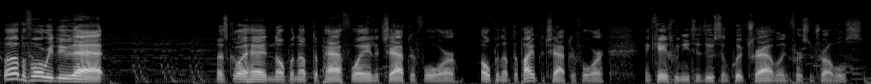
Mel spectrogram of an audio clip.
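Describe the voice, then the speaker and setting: A man's voice: on the low side, a little fast. A man casually commenting while playing a game, laid-back with crude jokes and mumbled asides. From Puerto Rico. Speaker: gaming video host. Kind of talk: casual let's-play commentary. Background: game music.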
